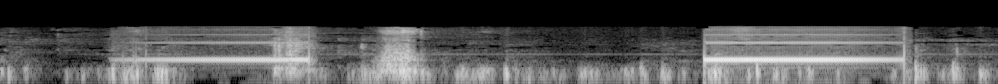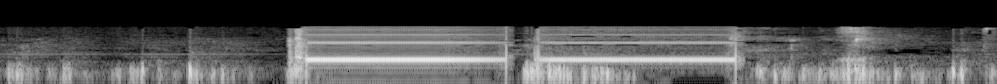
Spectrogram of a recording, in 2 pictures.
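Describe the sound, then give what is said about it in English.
A buzzy, steady telephone ring tone sounds in long bursts of about two seconds, four in all, separated by pauses of faint line noise, as a caller waits on hold to reach Ranger Electric (Mr. Electric of Phoenix Metro). “Ranger Electric, your call will be answered in the order in which it was received.”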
